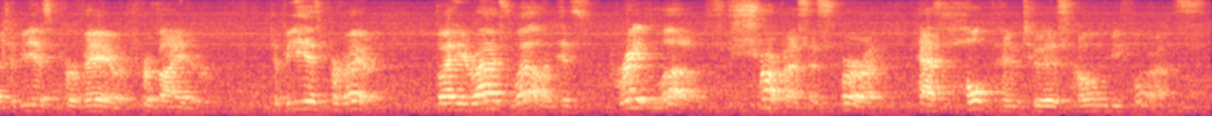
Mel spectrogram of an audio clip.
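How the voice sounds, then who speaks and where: Guy with a slightly high voice cold reading a play, kinda rambling n repeating himself, echoey noisy recording. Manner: halting, repeats phrases, muses aloud. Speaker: amateur reader. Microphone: camcorder at a distance. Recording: roomy, distant camcorder mic, loud noise.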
